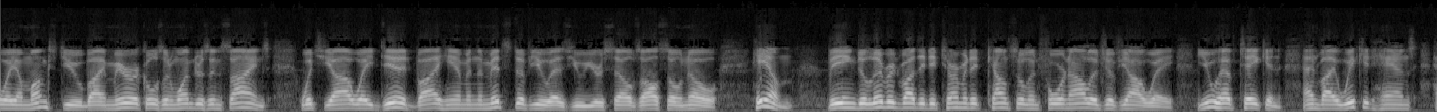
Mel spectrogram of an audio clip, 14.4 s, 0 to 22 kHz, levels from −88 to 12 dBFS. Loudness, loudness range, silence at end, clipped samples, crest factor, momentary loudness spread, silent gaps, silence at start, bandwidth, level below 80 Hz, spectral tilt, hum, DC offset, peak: -17 LUFS; 2 LU; 0 s; under 0.1%; 16 dB; 8 LU; none; 0 s; 5.6 kHz; -54 dBFS; -8.5 dB/octave; none; under 0.1%; -2 dBFS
